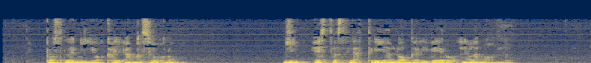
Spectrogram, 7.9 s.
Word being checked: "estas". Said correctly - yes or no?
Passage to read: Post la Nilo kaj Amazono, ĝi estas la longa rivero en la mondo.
yes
